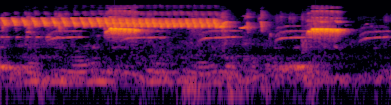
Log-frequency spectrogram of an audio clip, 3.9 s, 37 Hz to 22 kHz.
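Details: Home-bred canary recorded 15 May 2019 sings a long, high, rapid trill, a loud whistled note, then spaced rising chirps and a final bright burst before easing off.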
